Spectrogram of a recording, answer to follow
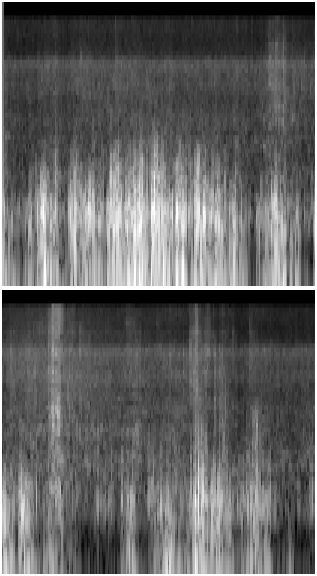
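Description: Wind buffeting the microphone in uneven low gusts, dropping to a lull a little past the middle and picking up again near the end.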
